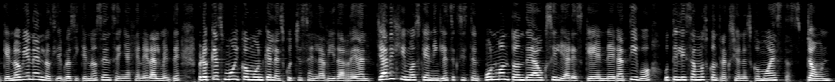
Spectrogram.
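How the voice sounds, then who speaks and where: A woman teaching English in Spanish, explaining grammar rules clearly and reading example sentences aloud. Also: mid-range voice. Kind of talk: scripted online lesson.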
